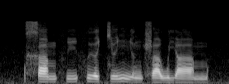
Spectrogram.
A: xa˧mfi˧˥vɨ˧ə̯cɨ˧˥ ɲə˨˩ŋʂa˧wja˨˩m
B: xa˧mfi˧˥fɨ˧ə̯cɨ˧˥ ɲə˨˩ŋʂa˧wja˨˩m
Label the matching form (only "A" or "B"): B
